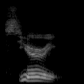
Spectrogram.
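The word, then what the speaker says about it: Syuri: It's S-Y-U-R-I. – Siuri.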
